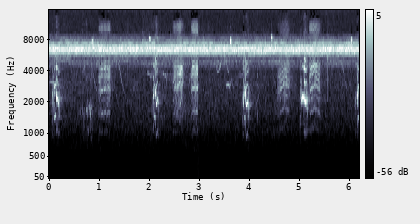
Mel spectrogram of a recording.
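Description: Yellow-faced Parrot giving harsh, grating squawks in short bursts about once a second, over a steady high insect drone.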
